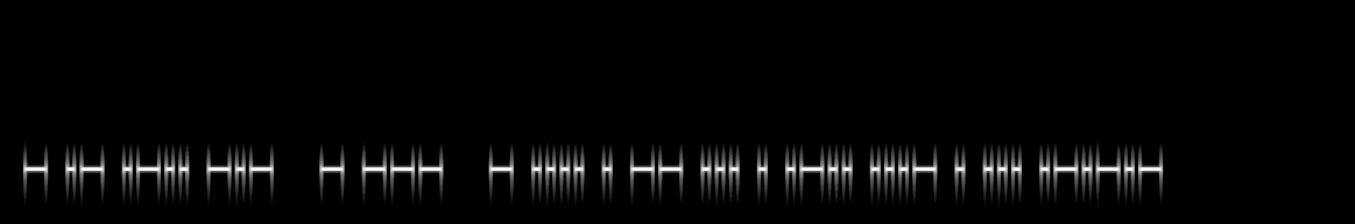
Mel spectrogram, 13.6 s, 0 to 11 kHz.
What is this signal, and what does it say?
Morse code, heard as a keyed tone, about 17 wpm, 700 Hz. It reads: TALK TO THEMSELVES.
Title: Sentences from Top 1000 Words - Review Part 5 - 17wpm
